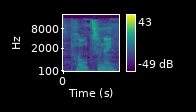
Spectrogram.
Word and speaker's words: Pulteney: Old Pulteney. – Old Pulteney? – Yeah. – How do you spell that? – P-U-L-T-E-N-E-Y.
